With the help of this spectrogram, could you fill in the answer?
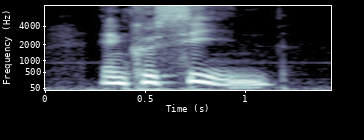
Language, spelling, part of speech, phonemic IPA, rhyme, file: Swedish, kusin, noun, /kɵˈsiːn/, -iːn, Sv-kusin.ogg
- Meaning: a cousin (the child of a person's aunt or uncle)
